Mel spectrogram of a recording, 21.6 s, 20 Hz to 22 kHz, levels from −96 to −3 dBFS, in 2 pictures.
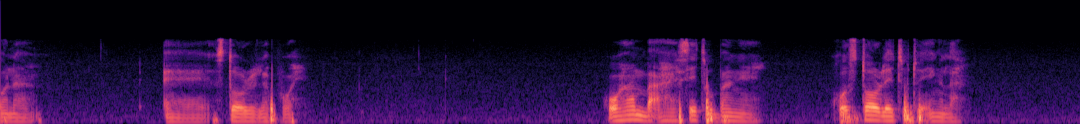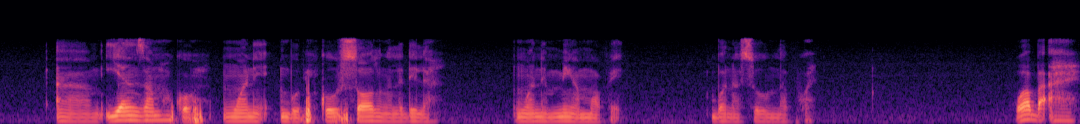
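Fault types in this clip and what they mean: Dolby Digital compression: The speech sounds dull and muffled throughout, with nothing above 6.9 kHz, and a rough, fluttering noise clings to voiced sounds. The cause is likely heavy Dolby Digital coding at a very low rate, which fits about 48 kbps. The encoder narrows the band and leaves many frequency lines without mantissa bits. The decoder then fills those gaps with dither noise, producing the grainy, unsteady texture around tones.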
